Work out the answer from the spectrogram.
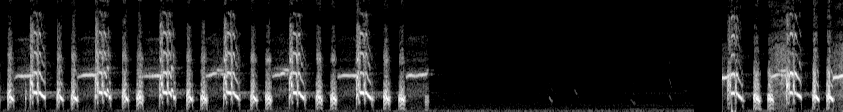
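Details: Female grey francolin calls in a quick run of ringing, scratchy phrases with a sharp whistled top note, about six in four seconds. Silence follows before the calling starts again near the end.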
